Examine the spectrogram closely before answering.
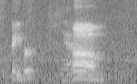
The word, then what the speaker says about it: Faber: bar put its favor it's pronounced favor and he said he's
